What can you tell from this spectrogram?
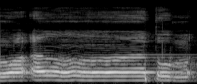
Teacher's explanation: نون میں اخفا ہو رہا ہے اور میم میں اظہار شفوی ہو رہا ہے۔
